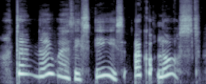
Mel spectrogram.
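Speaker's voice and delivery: put-on sobbing girl. A narrator's reading. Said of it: "she sobbed".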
